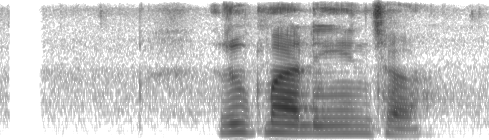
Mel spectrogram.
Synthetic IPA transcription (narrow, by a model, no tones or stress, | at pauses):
rupmalint͡sʰʌ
